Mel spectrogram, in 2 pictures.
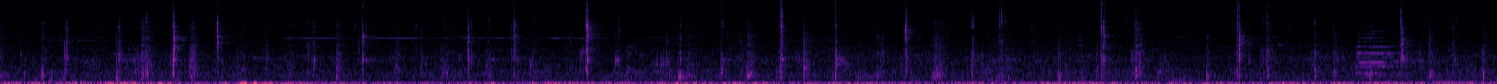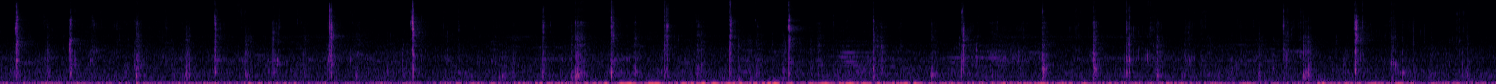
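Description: Close-miked chewing and crunching of a crispy fried snack, with many sharp crackling bites.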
